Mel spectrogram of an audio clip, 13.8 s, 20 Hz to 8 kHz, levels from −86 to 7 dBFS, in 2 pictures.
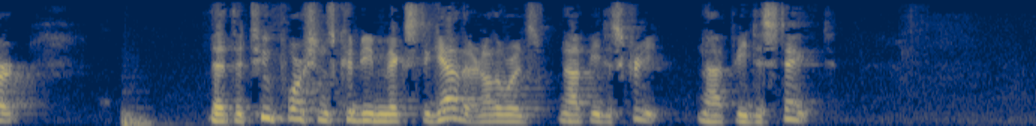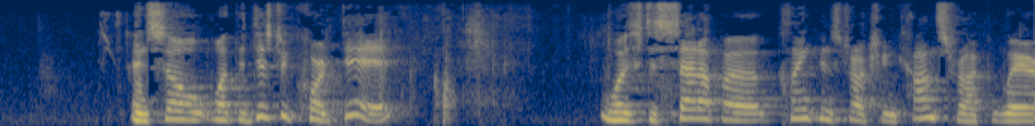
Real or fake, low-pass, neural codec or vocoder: real; 7.2 kHz; none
